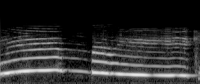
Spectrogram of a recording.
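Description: A high-pitched voice drawn out in two long, howl-like notes: the first rises and then holds, and the second slides slowly down.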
